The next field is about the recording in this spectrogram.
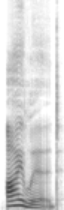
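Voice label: "eyelid", English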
